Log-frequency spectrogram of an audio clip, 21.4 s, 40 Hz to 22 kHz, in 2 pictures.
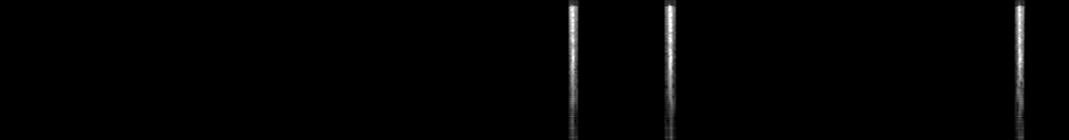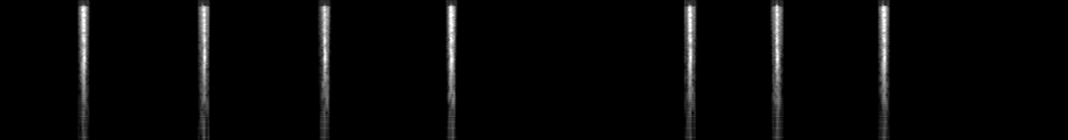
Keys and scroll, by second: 2.2 Left, 2.7 Up, 3.3 Left, 15.9 Delete.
